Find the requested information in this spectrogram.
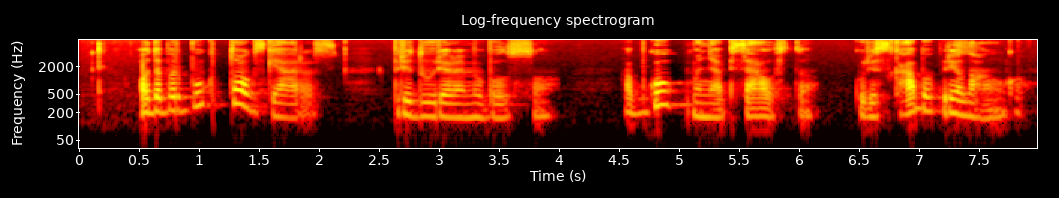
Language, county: Lithuanian, Utena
